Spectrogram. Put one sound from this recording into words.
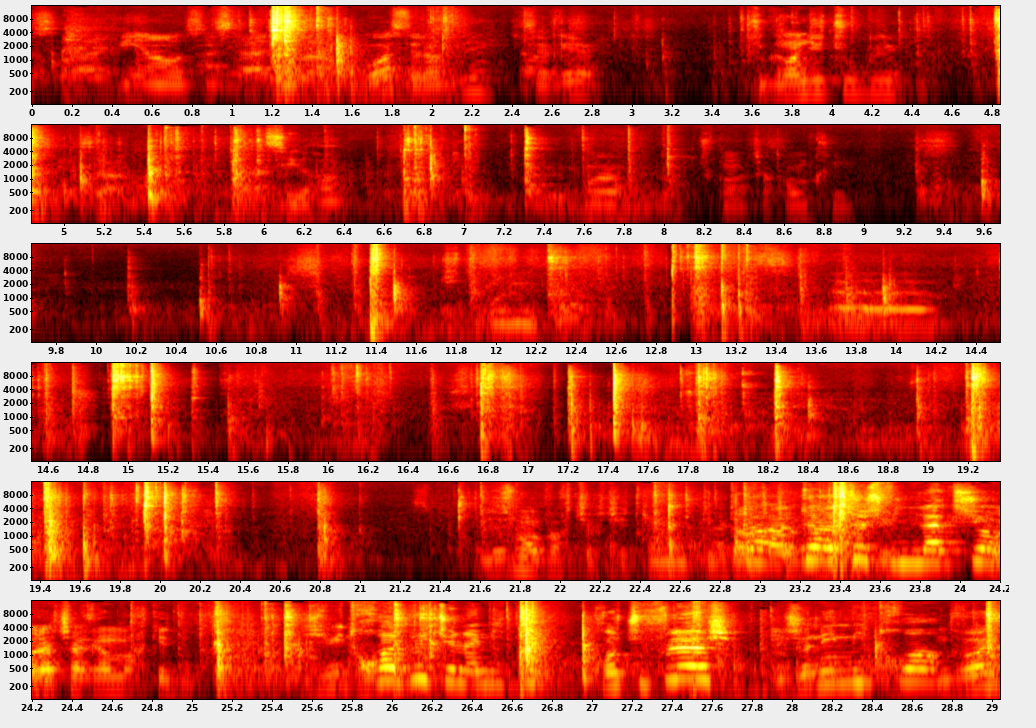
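Young men talk and laugh nearby.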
